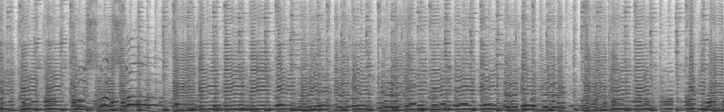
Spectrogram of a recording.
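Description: Live party band playing an instrumental break of a Romanian folk dance song loudly over PA speakers: a wind-instrument lead melody over keyboard and a steady dance beat.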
